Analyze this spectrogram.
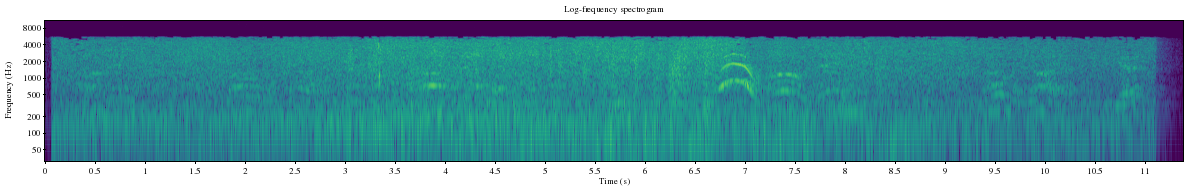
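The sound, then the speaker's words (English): Hurricane Matthew's wind and rain tearing at a tree, a dense, steady, loud rushing roar that holds for about eleven seconds before cutting off abruptly. “Watch this video of a tree in Hurricane Matthew.”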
